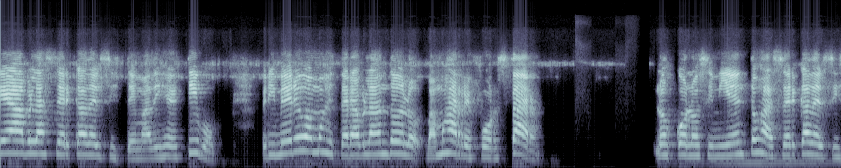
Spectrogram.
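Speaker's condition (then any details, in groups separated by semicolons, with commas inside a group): No condition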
